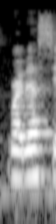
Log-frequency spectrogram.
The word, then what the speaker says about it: rooibos: They're rooibos. – Rooibos, yeah. – Rooibos is how you say it.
